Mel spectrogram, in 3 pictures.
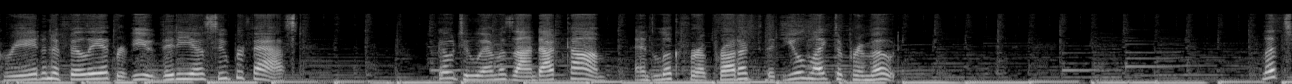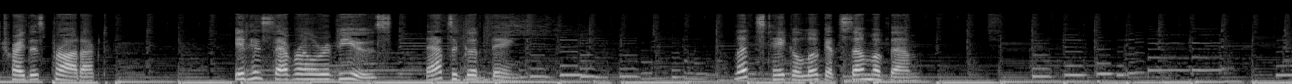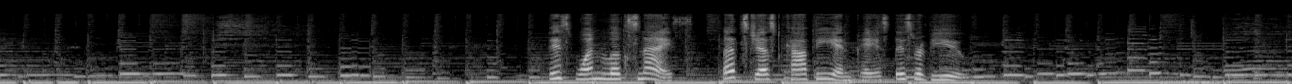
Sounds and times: Female speech, woman speaking: 0.0 - 3.0, 4.4 - 9.0, 12.6 - 14.0, 15.3 - 18.2, 20.3 - 22.1, 31.4 - 35.6
Narration, monologue: 0.0 - 10.6, 11.3 - 23.2, 30.1 - 36.0
Music: 0.0 - 38.7.

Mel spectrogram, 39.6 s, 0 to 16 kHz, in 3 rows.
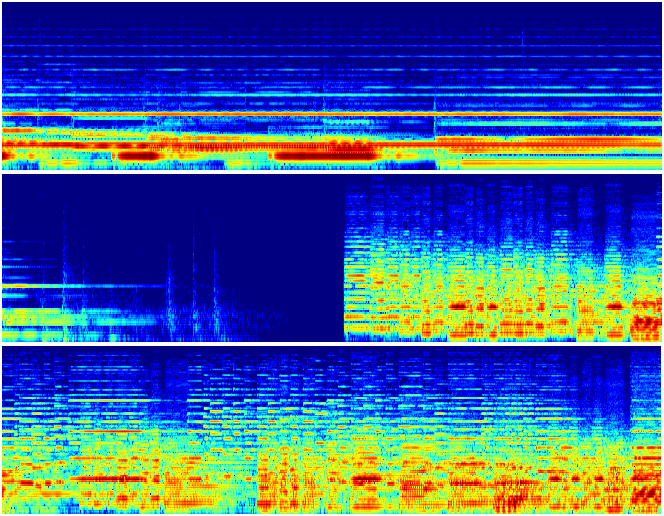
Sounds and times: Piano: 0.0 - 17.6, 20.1 - 39.5.

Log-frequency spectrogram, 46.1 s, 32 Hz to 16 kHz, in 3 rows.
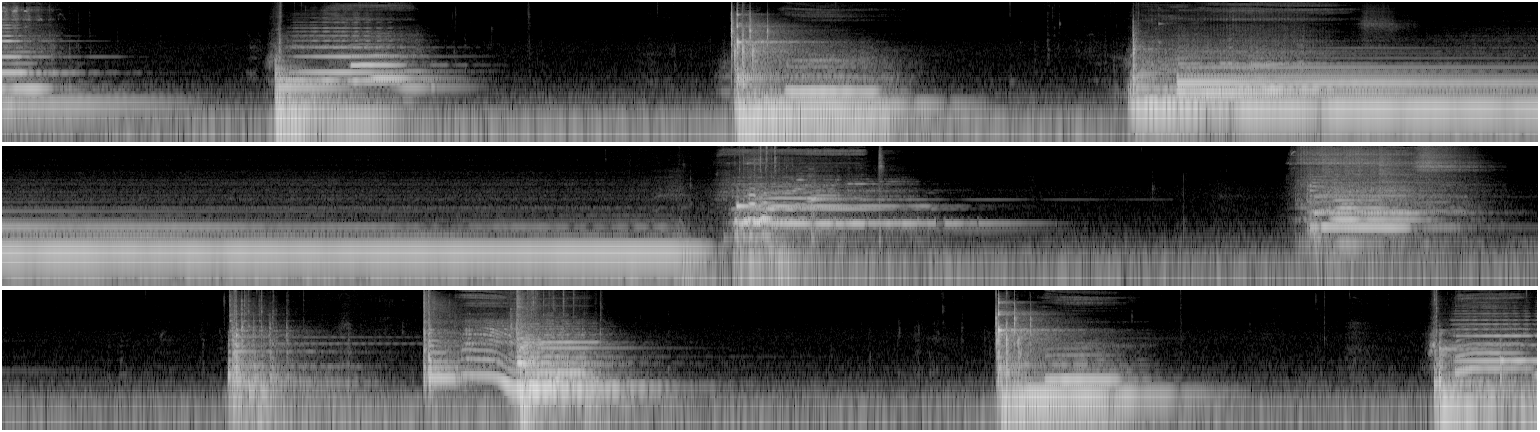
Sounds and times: Music: 0.0 - 5.4, 6.8 - 27.5, 28.1 - 31.1, 32.9 - 38.3, 40.6 - 43.3, 44.9 - 46.0.

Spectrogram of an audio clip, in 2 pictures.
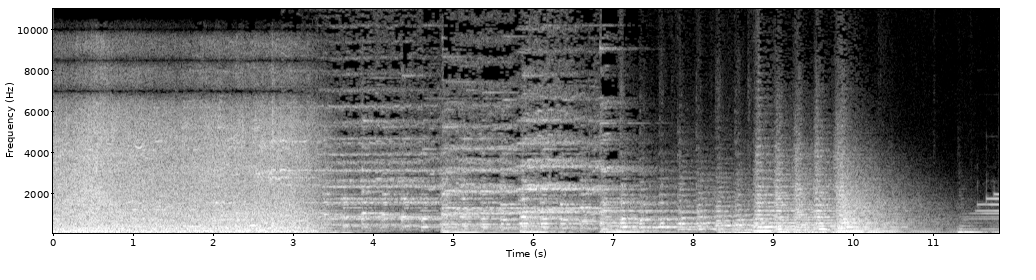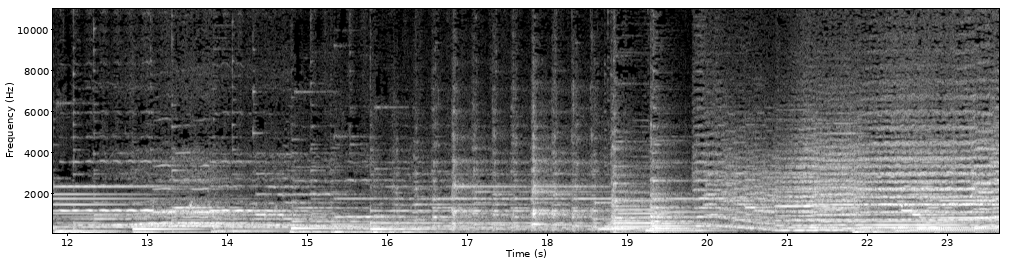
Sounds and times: Music: 3.2 - 23.6.

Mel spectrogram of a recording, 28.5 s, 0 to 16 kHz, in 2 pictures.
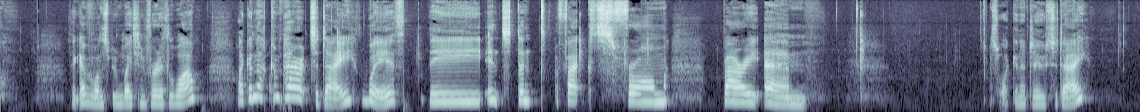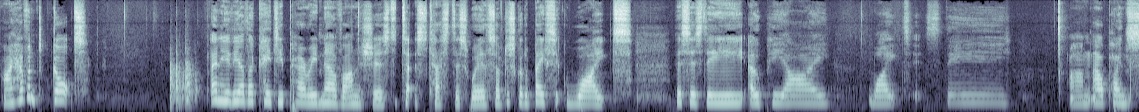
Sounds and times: Speech: 0.9 - 8.4, 9.0 - 10.2, 12.3 - 13.7, 14.3 - 15.4, 16.9 - 26.9, 27.5 - 28.4.

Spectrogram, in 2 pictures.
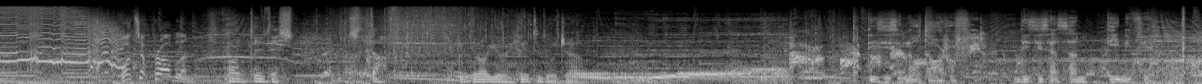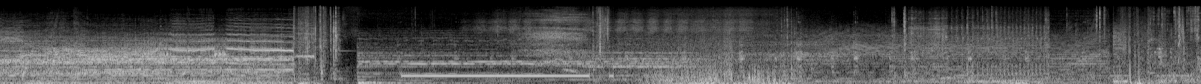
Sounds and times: Music: 0.0 - 24.0
Speech: 8.7 - 11.8
Sound effect: 10.6 - 24.0.

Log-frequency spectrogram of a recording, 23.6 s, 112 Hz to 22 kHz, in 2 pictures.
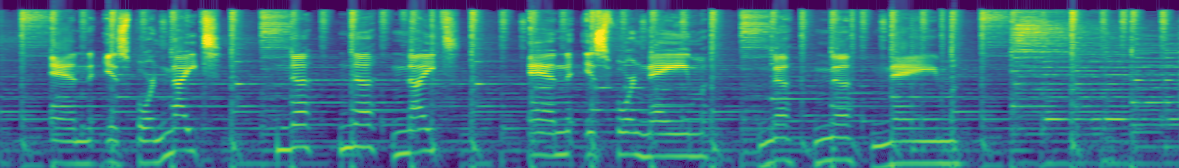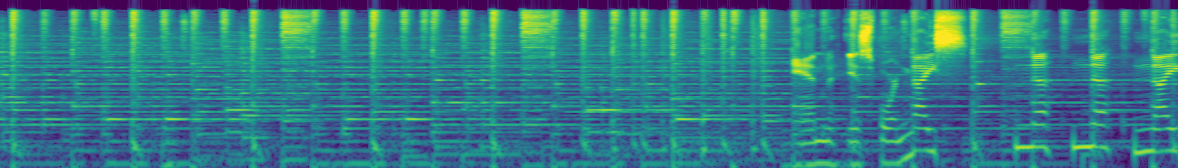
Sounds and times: Music for children: 0.0 - 23.5.

